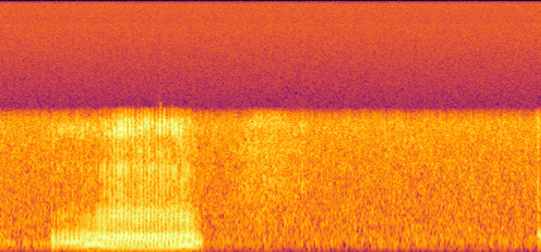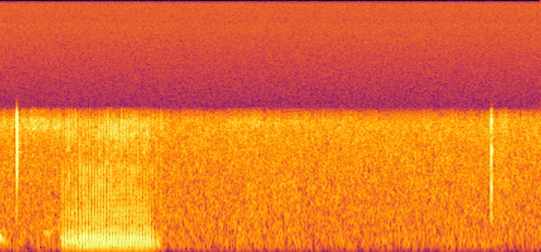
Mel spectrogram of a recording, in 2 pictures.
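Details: Bulldog asleep on a couch, snoring: two long, low, rumbling snores about five seconds apart, each roughly one and a half seconds, with quiet breathing between and a couple of faint clicks.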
